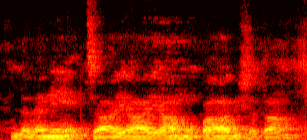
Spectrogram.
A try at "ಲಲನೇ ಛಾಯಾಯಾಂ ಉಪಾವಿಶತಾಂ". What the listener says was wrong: ಅದೇ ಉಪವಿಶತಾಂ ಅಲ್ಲ, ಉಪಾವಿಶತಾಂ. ಅದು ಸ್ಪ್ಲಿಟ್ ಮಾಡು ಗೊತ್ತಾಗ್ತದೆ.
